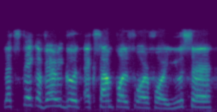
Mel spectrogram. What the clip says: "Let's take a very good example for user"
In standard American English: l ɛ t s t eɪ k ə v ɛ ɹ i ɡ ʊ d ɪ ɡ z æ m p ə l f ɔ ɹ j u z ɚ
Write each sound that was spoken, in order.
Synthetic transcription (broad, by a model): l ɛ t s t eɪ k ə v ɛ ɹ i ɡ ʊ d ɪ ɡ s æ m p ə l f ɔ ɹ j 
